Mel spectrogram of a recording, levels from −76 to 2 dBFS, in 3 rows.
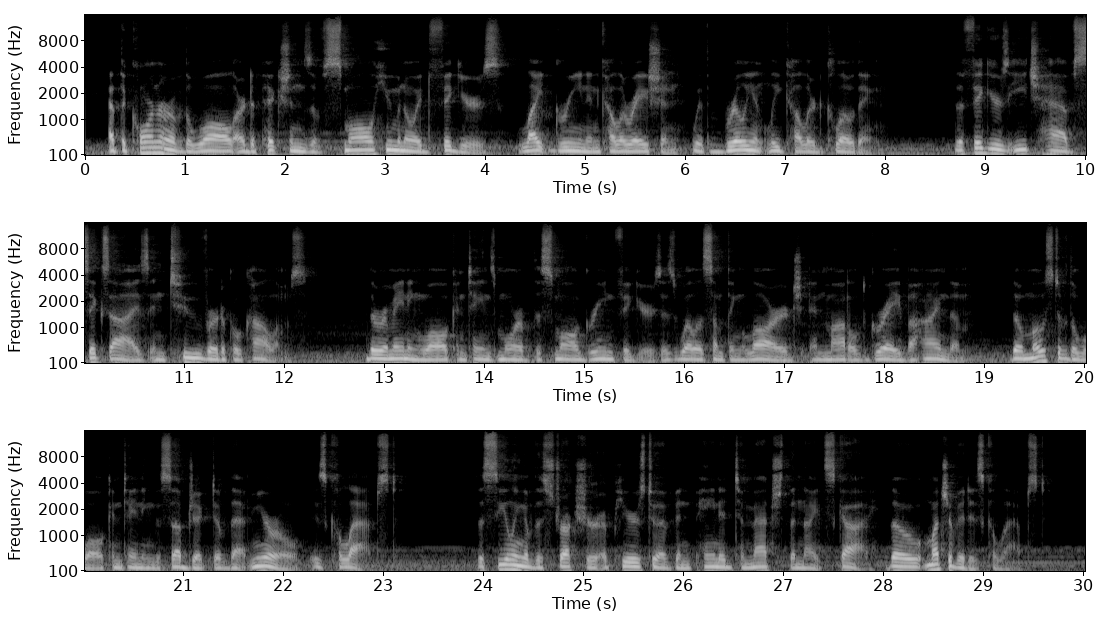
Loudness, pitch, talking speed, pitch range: -23 LUFS, 95 Hz, 170 wpm, 85-105 Hz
